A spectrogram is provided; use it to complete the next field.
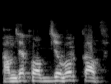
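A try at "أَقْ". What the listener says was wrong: কাব নয়, হামজা কফ জবর আক, আক আক, হামজার উচ্চারণ টানেন, হামজার উচ্চারণ কি হয়? হামজা জাবার আ উচ্চারণ হয়, হামজা জাবার আ উচ্চারণ হয়, তাহলে হামজা কফ জাবার আক, আক, তাহলে ওয়াল আক।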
